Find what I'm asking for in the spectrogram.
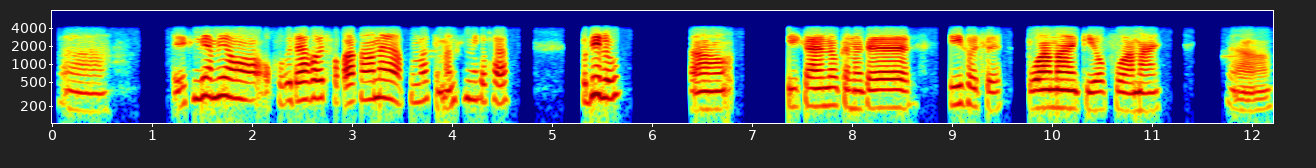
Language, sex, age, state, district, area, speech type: Assamese, female, 60+, Assam, Sivasagar, rural, conversation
